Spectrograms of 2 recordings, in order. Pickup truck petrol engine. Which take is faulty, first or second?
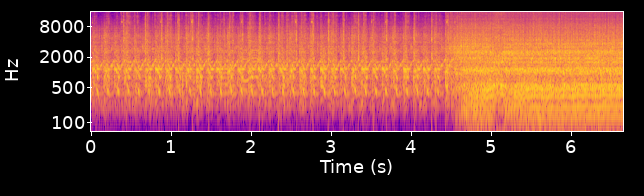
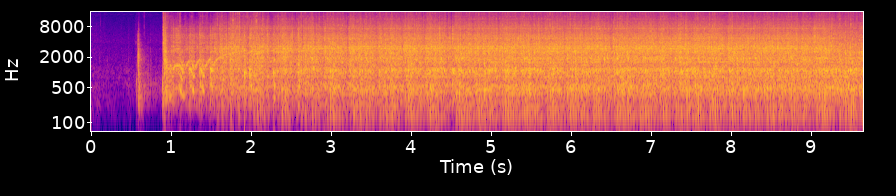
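first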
